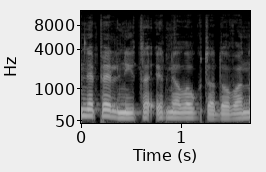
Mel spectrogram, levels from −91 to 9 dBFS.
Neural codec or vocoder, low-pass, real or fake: none; 10.8 kHz; real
